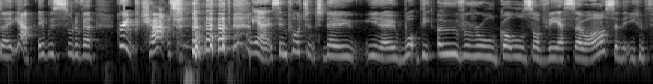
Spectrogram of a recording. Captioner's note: laughing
